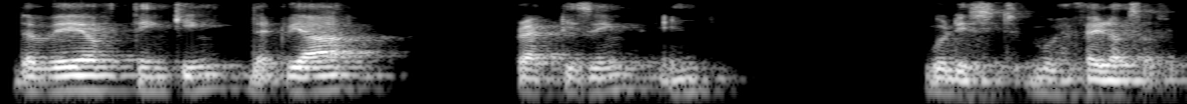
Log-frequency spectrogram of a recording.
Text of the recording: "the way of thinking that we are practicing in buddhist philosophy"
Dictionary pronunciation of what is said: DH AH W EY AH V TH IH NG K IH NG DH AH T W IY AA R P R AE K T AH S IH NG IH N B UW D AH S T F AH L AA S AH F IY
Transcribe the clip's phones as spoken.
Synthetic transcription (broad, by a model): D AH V EY AH V T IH NG K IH NG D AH T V IY AA R P R AE K T AH S IH NG IH N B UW D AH S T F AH L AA S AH F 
